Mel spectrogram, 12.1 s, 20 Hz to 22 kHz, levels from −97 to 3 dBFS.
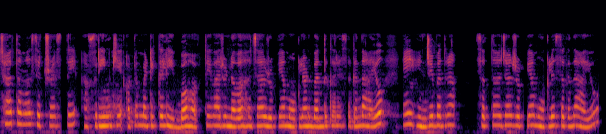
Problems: echo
